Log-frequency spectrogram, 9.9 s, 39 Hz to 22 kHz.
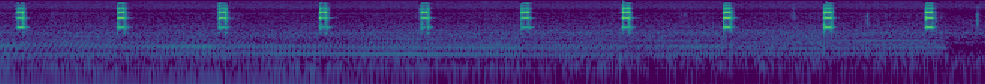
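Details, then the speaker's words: Woman with POTS as part of EDS, tachycardic, during a lying-to-standing blood pressure test: ten regular high beeps, about one a second, pulse oximeter alarm for oxygen saturation below 95 percent. "the oxometer is beeping at me because my oxygen saturation fell below 95 and yeah that's another thing that happens when this is happening"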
